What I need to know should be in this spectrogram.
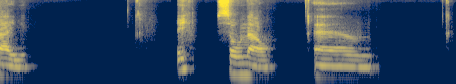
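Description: A young man speaks calmly and close to a microphone, in short phrases.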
